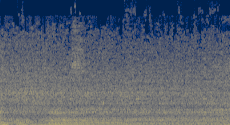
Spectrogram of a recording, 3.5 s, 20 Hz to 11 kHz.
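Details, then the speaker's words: Mercedes E63S AMG (603hp) heard from under the car after an exhaust leak was fixed by pushing the pipe joints together and retightening them: a deep, steady, loud rumble with no hiss or ticking; the exhaust is sealed and normal. "Oh my God, that's loud under here. All right, wait, do it again. Wow, that sounds awesome."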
